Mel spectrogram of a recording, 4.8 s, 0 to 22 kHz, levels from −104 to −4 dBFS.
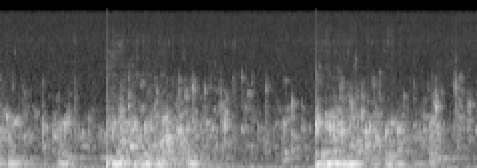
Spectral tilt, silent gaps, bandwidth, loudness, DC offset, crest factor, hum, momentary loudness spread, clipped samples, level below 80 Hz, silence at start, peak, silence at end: -9 dB/octave; none; 8.2 kHz; -24 LUFS; under 0.1%; 18 dB; none; 20 LU; under 0.1%; -42 dBFS; 0 s; -6 dBFS; 0.05 s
